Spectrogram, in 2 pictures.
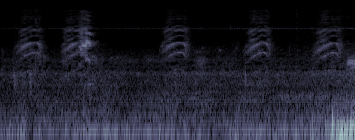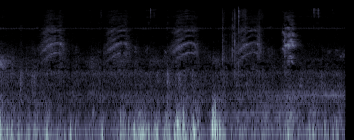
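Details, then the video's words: Indian ringneck parakeet, a talking pet parrot, giving loud harsh screeching calls with layered overtones, repeated roughly every second or so about a dozen times, over a low rumbling background. "Best talking indian ringneck parrot | parrot talking in urdu hindi"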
